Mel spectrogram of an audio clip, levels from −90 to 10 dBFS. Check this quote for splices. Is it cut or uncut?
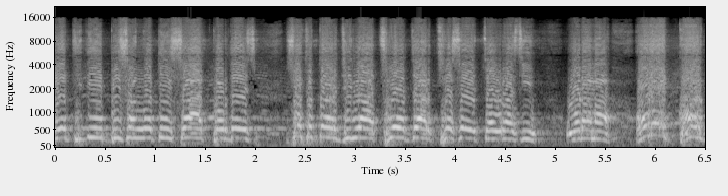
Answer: uncut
